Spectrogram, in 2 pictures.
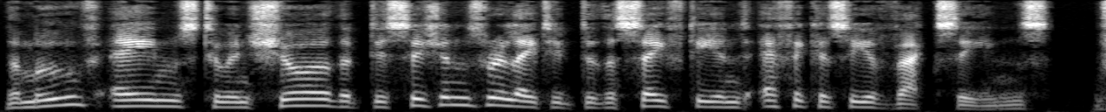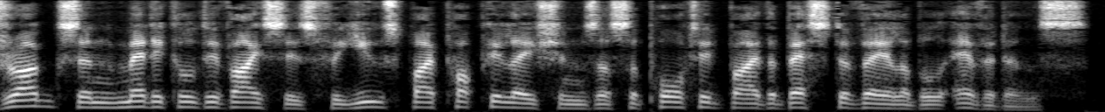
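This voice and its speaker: A man reading a practice passage aloud in a measured, careful way. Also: medium pitch, no echo. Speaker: model reader for exam practice.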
